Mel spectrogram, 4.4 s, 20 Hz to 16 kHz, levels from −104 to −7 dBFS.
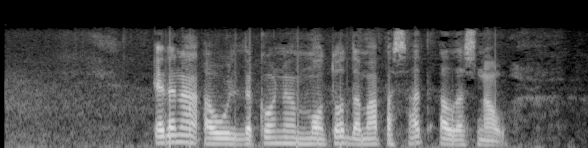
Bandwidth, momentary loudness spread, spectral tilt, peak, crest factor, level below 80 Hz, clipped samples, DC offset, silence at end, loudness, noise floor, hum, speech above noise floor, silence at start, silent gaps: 8 kHz; 6 LU; -5 dB/octave; -10 dBFS; 18 dB; -56 dBFS; under 0.1%; under 0.1%; 0.35 s; -28 LUFS; -53 dBFS; none; 26 dB; 0.05 s; none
